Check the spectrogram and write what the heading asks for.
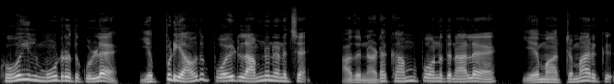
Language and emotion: Tamil, sad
